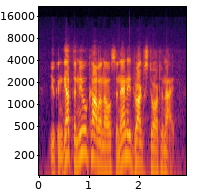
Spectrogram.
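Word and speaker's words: Kolynos: is start cleaning your teeth with the new colonos a high polishing toothpaste its action is like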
